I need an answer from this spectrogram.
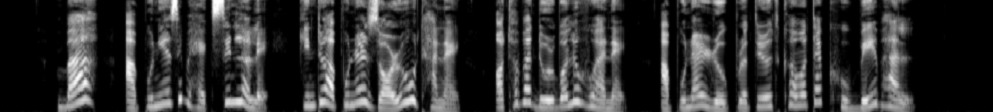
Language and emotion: Assamese, surprised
